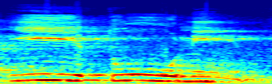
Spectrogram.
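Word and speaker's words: ائتوني: Kayak deui surat Al-Ahqaf ayat 4 di antaranya ada utuni, tulisannya utuni tapi bacanya ituni.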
